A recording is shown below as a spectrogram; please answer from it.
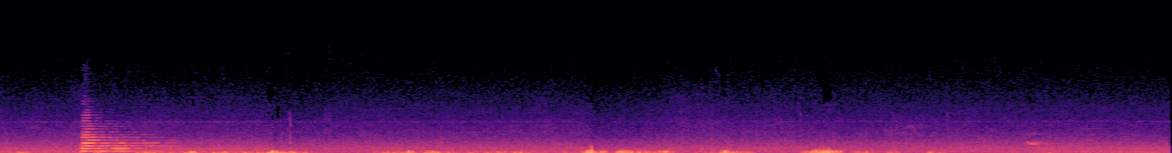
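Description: A subway train horn gives one short toot about half a second in, followed by a run of irregular low thumps over a steady background hum.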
